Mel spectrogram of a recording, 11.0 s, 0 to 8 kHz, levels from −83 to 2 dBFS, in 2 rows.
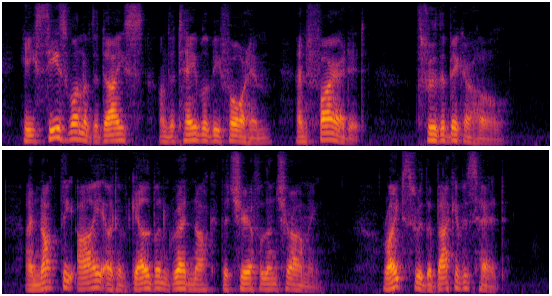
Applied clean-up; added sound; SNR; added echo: none; none; none; none.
